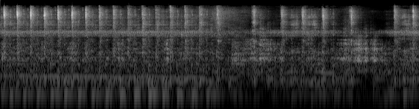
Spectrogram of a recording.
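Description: A sewing machine back-stitches over bag straps with a fast, steady needle chatter close by and a brief slowdown midway, running alone without talk.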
